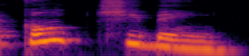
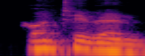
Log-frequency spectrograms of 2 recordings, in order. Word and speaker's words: Conta Bem: Porque el nombre del programa se llama Conta Bem, É, pero em português a gente pronuncia conte bem. Conchi Bem. Conte Y bem, é.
